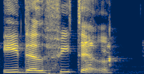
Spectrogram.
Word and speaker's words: Eid al-Fitr: Okay, so you did mention how it's different to celebrate, oh my God, I need to learn how to say this, Eid al-Fitr.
